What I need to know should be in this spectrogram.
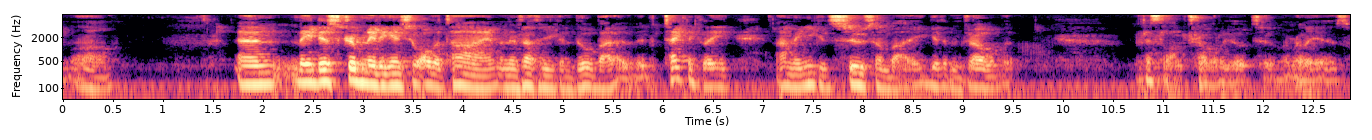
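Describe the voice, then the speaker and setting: A man talks at a fairly quick pace with long, frequent pauses and big swings in loudness, in audible room echo. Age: 60s. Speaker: author. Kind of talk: personal testimony. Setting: indoors, dim room. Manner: halting.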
